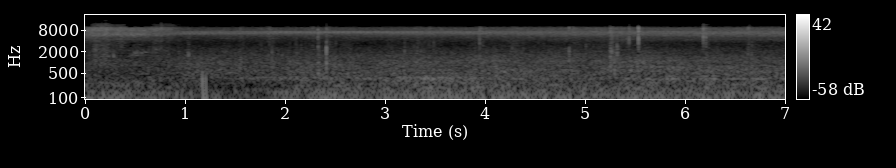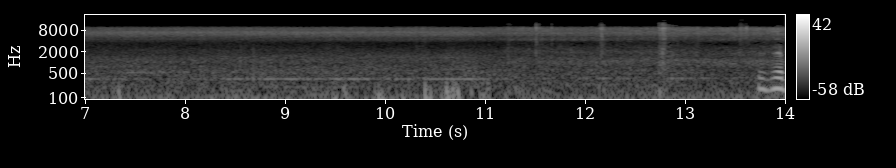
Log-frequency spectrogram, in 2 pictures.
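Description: A steady, high-pitched drone of insects, with faint low rumbling beneath.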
